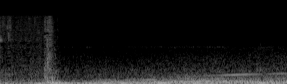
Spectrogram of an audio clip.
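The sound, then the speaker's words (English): A car drives along a road in fog with a steady engine rumble and road noise; a brief whooshing burst comes early, and the engine pitch slowly rises toward the end. “And I wondered if she'd still be in the car when we reached the other side.”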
